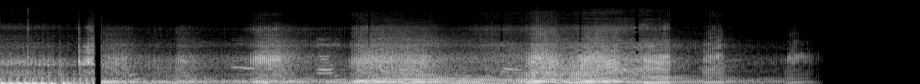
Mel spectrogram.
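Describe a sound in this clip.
A dirt bike revs and rides past.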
